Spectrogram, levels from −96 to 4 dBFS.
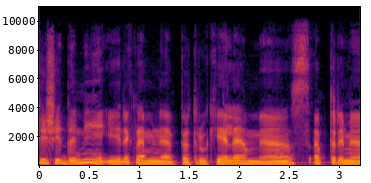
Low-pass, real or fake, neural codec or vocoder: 9.9 kHz; real; none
